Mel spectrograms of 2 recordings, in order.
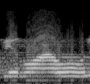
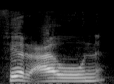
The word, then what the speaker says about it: فرعون: In order to perfect it, pay attention to the ra of the word فِرْعَوْن. It is very thin.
